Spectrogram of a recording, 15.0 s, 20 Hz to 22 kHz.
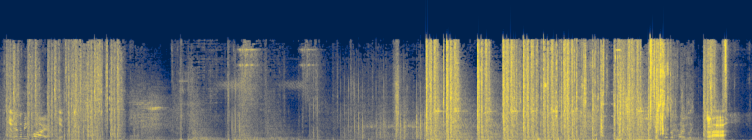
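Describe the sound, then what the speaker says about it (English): Enemy gunfire in the Halo 5 shooter, with repeated bursts of automatic shots and sharp impacts crackling through much of the stretch and heavier in the second half, mixed with game sounds and a player talking. "Enemy fire."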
